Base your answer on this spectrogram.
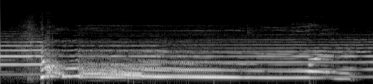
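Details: Coonhound mourning while howling along to taps: a long sustained wavering howl with strong stacked harmonics, steady for over two seconds then dipping at the end, with a trumpet-like tone underneath.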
